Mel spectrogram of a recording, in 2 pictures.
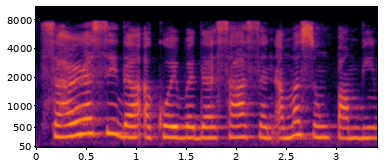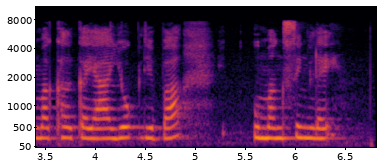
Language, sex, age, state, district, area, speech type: Manipuri, female, 18-30, Manipur, Bishnupur, rural, read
